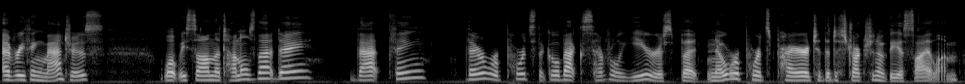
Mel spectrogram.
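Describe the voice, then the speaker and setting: Analytical investigator, audio drama: earnest, explanatory, mid-pitched, very dry recording. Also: female voice, moderate pace, bright, forceful tone, dry recording. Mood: serious puzzling. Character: serious, analytical woman investigator piecing clues together.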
